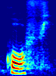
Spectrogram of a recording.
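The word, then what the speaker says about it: קוף: Essa letra ela também pode ser pronunciada como Kof, tá, que significa macaco no hebraico.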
